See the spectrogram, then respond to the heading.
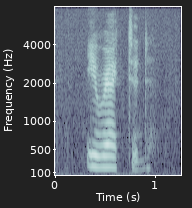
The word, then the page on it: erected: American English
